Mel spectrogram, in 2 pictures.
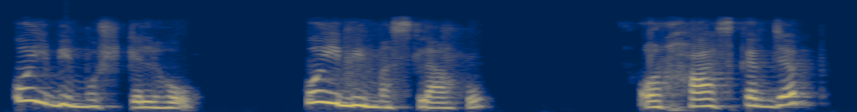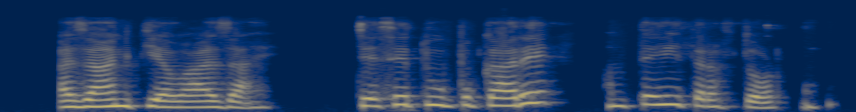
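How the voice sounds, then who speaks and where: A woman gives a religious lesson in a fairly high, mellow voice. She recites each line slowly, then explains it patiently, like a teacher with her class. The sound is dry and a little dull, as if from an online class. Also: no echo. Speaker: Quran teacher. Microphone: screen-shared online class.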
